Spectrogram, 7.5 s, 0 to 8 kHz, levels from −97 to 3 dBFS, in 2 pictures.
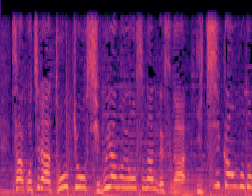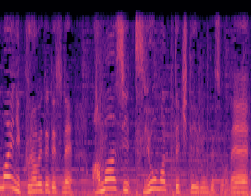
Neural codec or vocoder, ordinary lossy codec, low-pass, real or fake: none; none; 7.2 kHz; real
